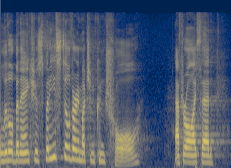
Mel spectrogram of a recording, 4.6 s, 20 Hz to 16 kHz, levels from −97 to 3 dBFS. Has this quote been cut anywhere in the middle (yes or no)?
no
